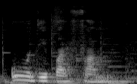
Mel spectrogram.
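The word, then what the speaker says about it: eau de parfum: is e peram u I'm sorry not not U not EU it's udam that's what the the par the Parisian um pronounce this the param o o o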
